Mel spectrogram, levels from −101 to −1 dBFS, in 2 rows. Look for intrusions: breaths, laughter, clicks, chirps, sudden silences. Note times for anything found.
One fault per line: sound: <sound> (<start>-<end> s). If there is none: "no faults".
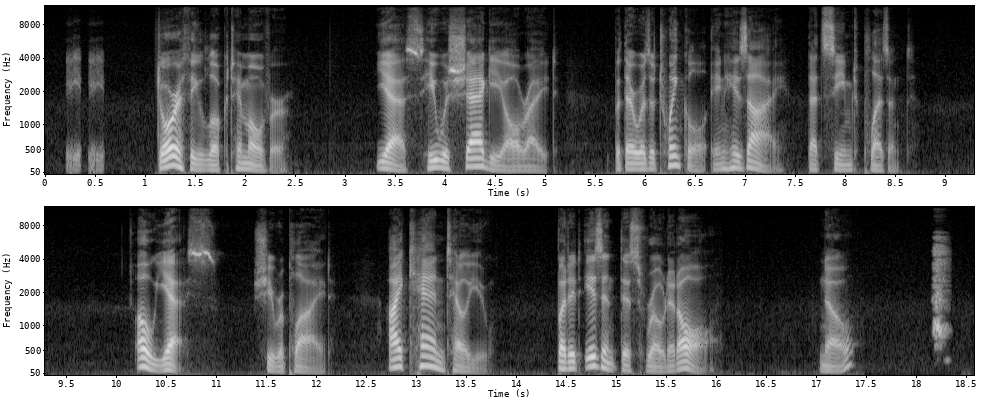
sound: laugh (0.2-0.6 s)
sound: sniff (18.1-18.4 s)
